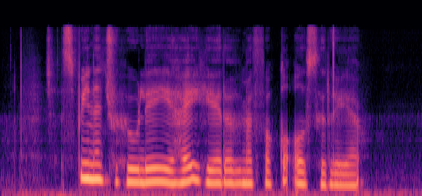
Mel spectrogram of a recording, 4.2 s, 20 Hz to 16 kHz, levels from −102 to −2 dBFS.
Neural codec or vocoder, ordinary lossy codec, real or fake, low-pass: autoencoder, 22.05 kHz, a latent of 192 numbers a frame, VITS, trained on many speakers; none; fake; 9.9 kHz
